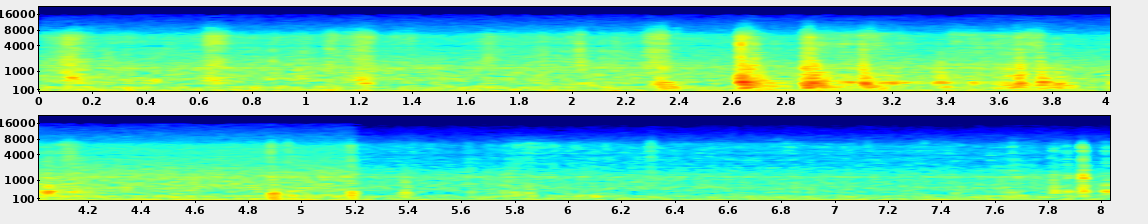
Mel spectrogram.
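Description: Light knocks, clunks and rattles of handling a plastic gas can and a lawn tractor's seat, busiest about two and a half to four seconds in, then quieter.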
